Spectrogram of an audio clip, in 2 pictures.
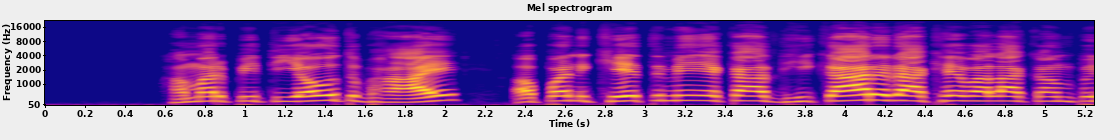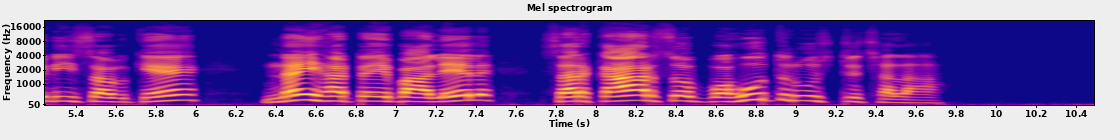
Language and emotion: Maithili, angry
